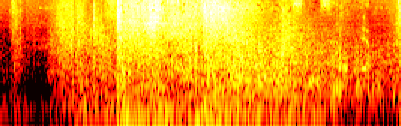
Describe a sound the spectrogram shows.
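A game plays a loud magical blast effect.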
